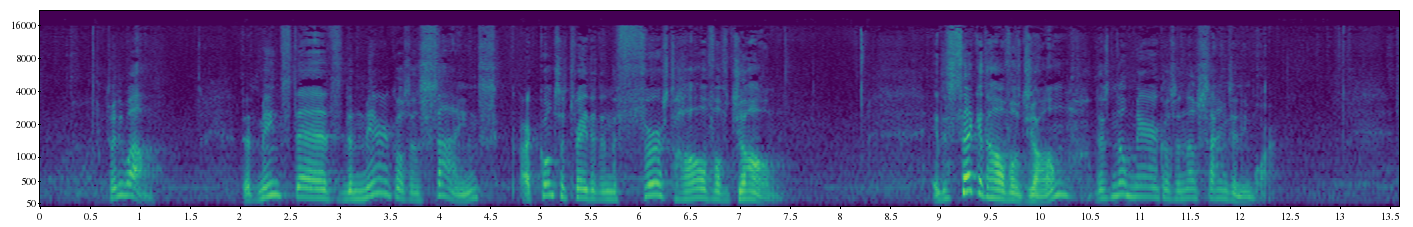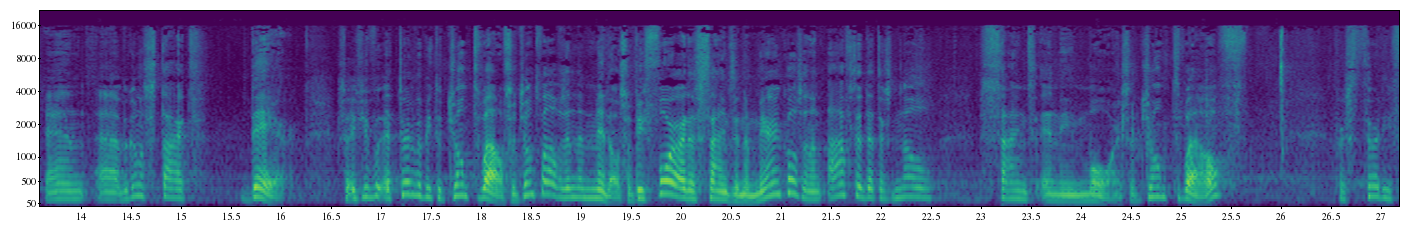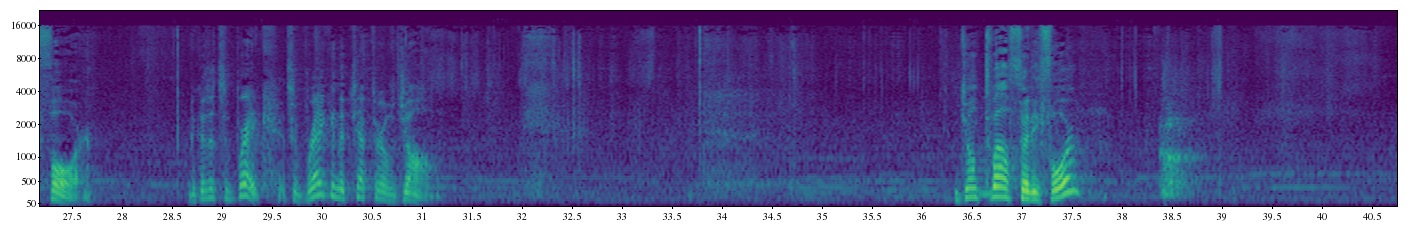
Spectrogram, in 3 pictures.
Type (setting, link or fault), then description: setting, large echoing room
